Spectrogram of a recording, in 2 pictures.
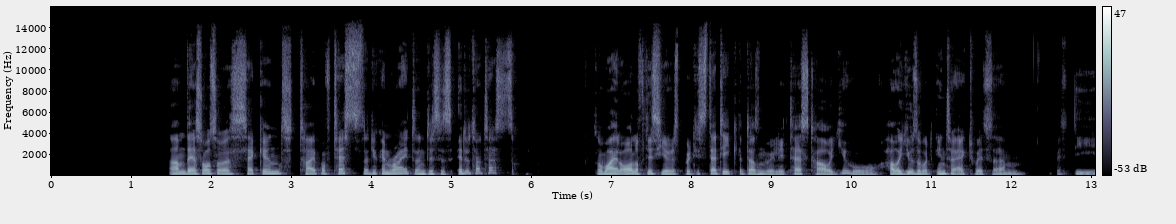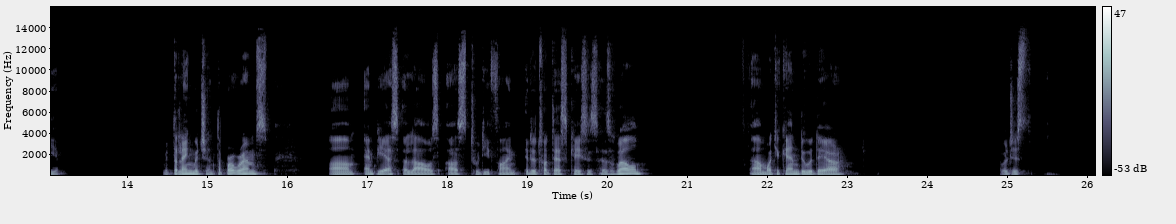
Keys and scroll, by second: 25.7 BackSpace.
